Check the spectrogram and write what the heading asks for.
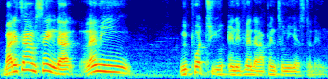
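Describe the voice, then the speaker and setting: Speaking a little fast with a sing-song, medium-pitched voice, a Haitian-accented man in his fifties shares a personal story. He's a life coach from Haiti whose first language is Haitian Creole, and his telling is rambling and earnest, with frequent restarts.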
